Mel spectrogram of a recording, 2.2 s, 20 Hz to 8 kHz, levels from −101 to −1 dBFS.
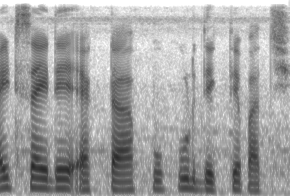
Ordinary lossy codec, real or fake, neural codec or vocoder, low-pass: none; real; none; 7.2 kHz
